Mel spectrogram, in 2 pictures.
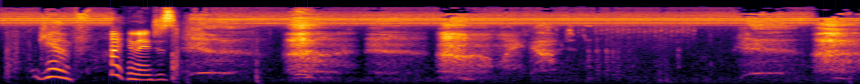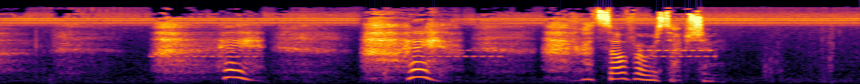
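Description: A young woman speaks with animation, close by.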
